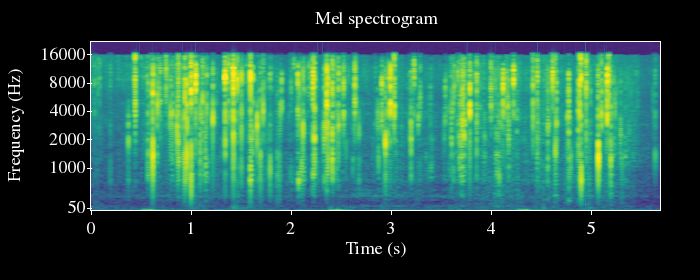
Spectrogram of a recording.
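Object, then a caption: Plastic bag of small plastic beads. A clear, hand-sized plastic bag full of small white plastic pearls is squeezed with fingers and thumbs, so the beads crunch and shift inside. A dense run of short, bright crinkles and sharp crunching clicks rises and falls in quick bursts, with very little low end and no ringing after each crunch.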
